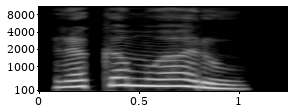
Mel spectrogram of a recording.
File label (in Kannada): "ರಕಂವಾರು", Kannada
